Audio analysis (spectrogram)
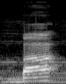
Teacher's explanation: با ہونٹ بند کر کے ادا ہوتا ہے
